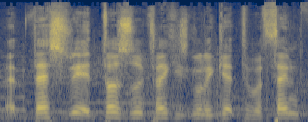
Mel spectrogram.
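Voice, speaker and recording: A man's voice: fairly high pitch, fast talker, faint music behind. A man commentating a live sim-racing broadcast, chatting and giggling as he reacts to viewers' chat between race calls.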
